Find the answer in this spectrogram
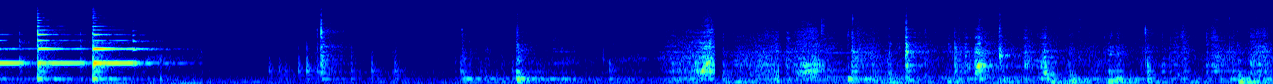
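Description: A few plucked notes on a gypsy jazz acoustic guitar, ringing out and dying away within about a second. After that come faint scattered clicks and rustles of hands on the guitar top as duct tape is pressed down over a clip-on pickup.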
